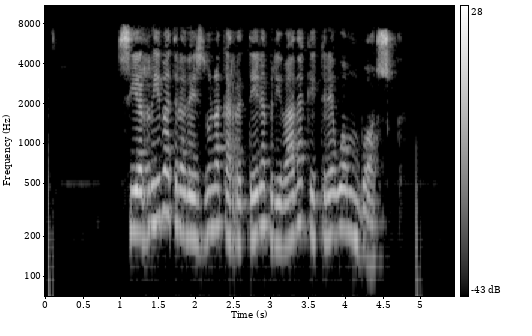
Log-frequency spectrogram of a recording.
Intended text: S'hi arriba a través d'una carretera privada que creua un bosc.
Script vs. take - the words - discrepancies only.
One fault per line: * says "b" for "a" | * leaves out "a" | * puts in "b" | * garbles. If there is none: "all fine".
all fine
